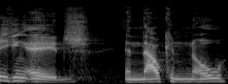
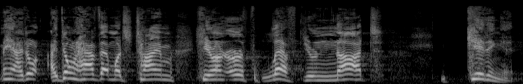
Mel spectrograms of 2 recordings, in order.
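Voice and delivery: mildly exasperated, higher than usual, breaking off before the last words; frustrated Jesus; 6 semitones higher than usual. Retold or imitated. Preacher voices Jesus running out of time on earth, frustrated. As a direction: voice Jesus's frustration at not being understood. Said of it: "I think he's frustrated".

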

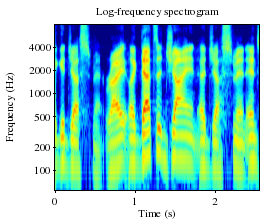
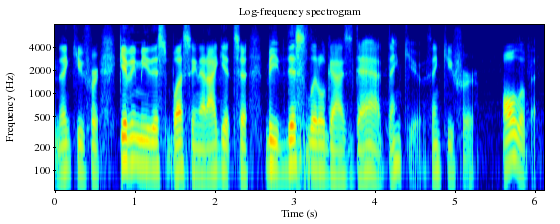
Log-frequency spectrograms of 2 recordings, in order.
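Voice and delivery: soft, low, tender thanks; grateful prayer; 5 semitones lower, 7 dB quieter than usual. Retold or imitated. Father thanking God for his son, hushed tender prayer. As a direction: pray quietly over a sleeping baby.

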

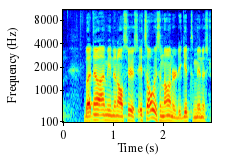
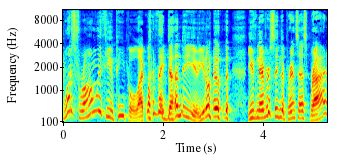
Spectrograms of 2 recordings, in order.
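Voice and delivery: mock disbelief; 10 semitones higher, 6 dB louder than usual. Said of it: "I was like".

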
